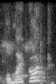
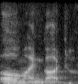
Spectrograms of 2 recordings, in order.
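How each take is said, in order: First: It is said as a question, pitch rising. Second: It is said flatly, with no interest. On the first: The speaker is asking. "with the question mark with the tone going up" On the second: The speaker does not care. "I can read it in a very disinterested way"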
